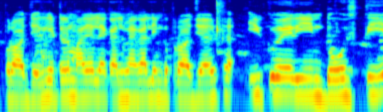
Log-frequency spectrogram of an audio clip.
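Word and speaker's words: Ekuverin: कभी पूछ लेता है, एक्वेरिन। अब जो इसका प्रोनाउंसिएशन है, स्पेलिंग में लिख देता हूँ, EKUV ERIN इक्वेरिन करके यहाँ पे जो इक्वेरिन करके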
